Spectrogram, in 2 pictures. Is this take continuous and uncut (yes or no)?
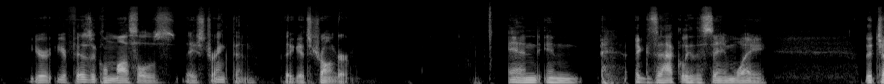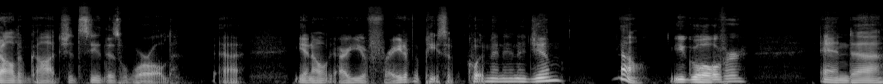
yes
